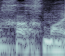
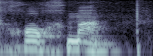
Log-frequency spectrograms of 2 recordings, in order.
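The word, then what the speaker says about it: חָכְמָה: It's not chachma, it's chochma.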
